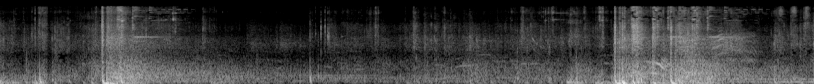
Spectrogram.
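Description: A pump-action shotgun fires with a loud blast.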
